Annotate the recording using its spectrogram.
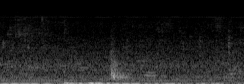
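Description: Aquarium water sounds over a steady low hum of tank equipment, with a low thump a little past half a second in.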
